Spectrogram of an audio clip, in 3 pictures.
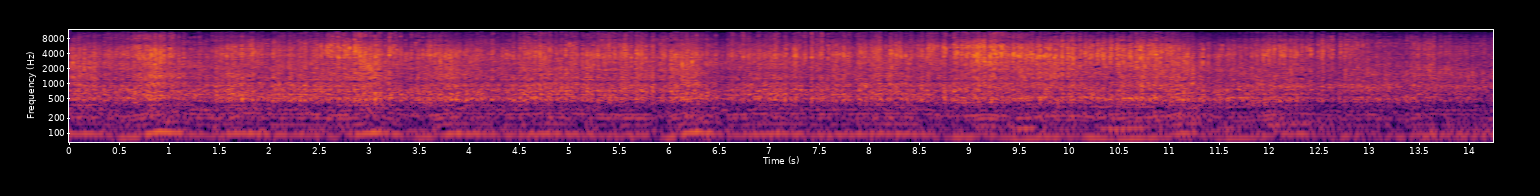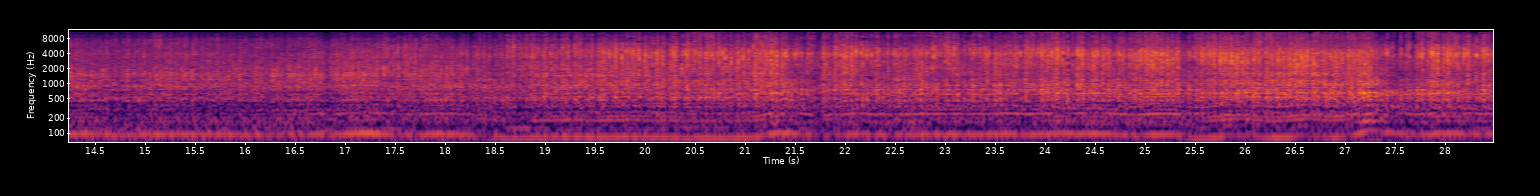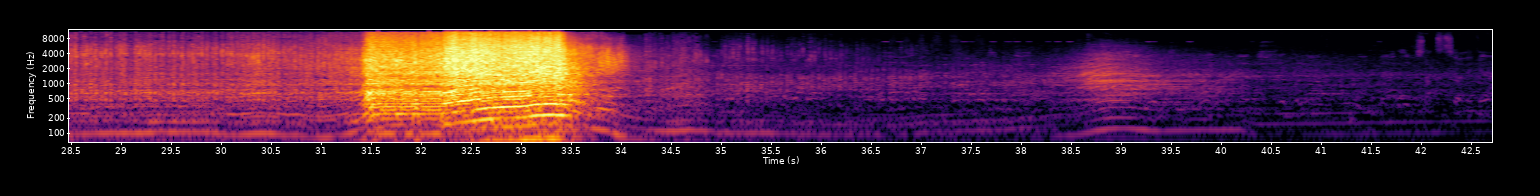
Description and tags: Pro Stock 2 - Santa Pod (C)
Recorded using a Sony PCM-D50 at Santa Pod raceway in the UK.
Motor-Racing, Race, Dragster, Engine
